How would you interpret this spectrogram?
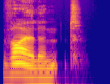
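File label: "violent", British English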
